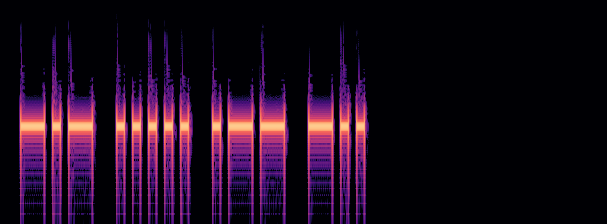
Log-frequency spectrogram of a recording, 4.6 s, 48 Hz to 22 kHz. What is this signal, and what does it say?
Morse code, heard as a keyed tone, about 20 wpm, 700 Hz. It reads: K5WD
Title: USA Call Signs - 4 Characters - Repeated 3x - 20wpm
